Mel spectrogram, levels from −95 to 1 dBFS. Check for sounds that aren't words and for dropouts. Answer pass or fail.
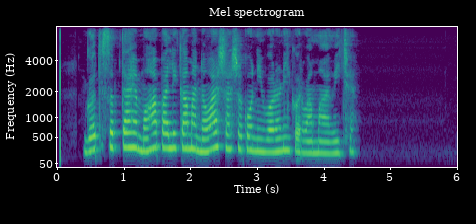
pass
